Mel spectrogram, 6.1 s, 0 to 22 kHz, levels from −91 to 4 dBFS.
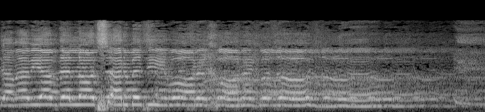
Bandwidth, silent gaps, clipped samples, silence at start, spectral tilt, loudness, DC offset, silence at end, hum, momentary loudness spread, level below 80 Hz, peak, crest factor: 10.5 kHz; none; under 0.1%; 0 s; -2 dB/octave; -20 LUFS; under 0.1%; 0 s; none; 18 LU; -62 dBFS; -4 dBFS; 18 dB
